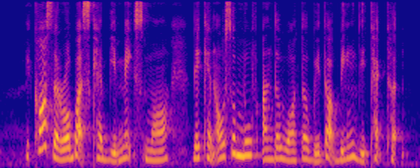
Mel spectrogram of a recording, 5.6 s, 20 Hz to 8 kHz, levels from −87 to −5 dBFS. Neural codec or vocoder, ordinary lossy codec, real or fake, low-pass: codec, 16 kHz, 4 kbps, FunCodec, trained on LibriTTS, 50 frames a second; none; fake; none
